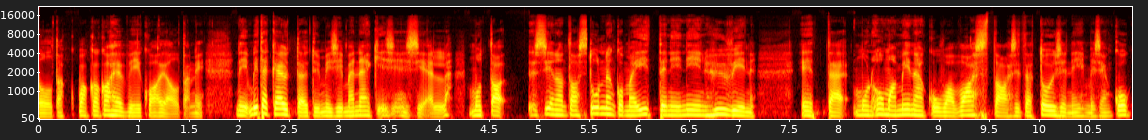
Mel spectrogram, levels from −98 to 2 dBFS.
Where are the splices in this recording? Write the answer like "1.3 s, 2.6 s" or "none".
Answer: 4.2 s, 5.5 s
